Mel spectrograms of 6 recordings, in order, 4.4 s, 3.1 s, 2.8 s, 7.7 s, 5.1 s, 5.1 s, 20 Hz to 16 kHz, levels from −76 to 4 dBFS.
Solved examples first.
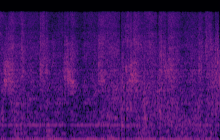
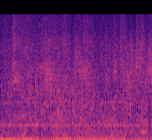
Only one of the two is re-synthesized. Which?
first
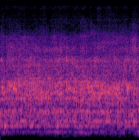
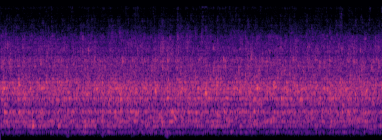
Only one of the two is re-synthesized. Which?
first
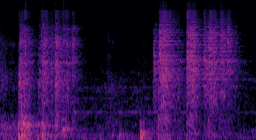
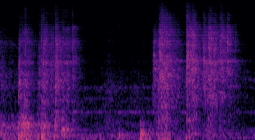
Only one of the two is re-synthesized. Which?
second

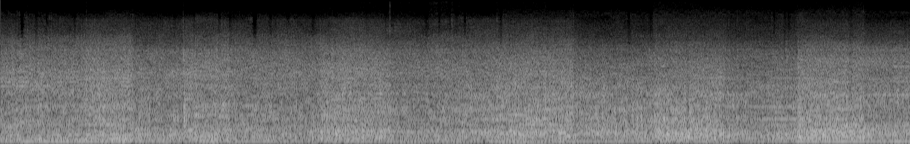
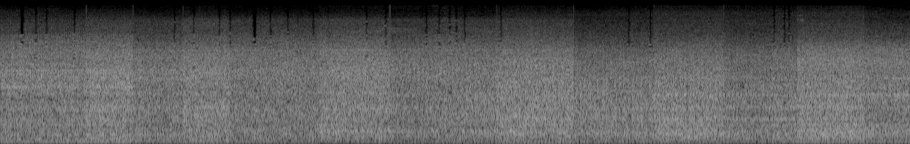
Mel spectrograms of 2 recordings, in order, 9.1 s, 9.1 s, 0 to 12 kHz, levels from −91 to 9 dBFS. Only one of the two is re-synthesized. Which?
first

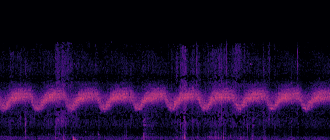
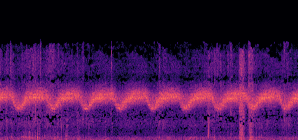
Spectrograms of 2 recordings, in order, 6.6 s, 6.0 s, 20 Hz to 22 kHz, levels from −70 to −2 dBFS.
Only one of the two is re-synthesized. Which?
second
